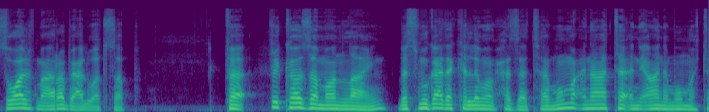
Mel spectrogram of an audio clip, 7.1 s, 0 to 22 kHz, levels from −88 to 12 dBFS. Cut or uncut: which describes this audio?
cut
